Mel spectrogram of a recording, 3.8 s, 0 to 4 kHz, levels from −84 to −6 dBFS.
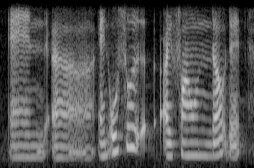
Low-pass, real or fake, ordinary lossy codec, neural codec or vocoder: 3.6 kHz; real; Opus, 32 kbps; none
